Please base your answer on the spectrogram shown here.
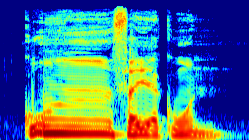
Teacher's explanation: نون ساكنة وبعد الفاء إخفاء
